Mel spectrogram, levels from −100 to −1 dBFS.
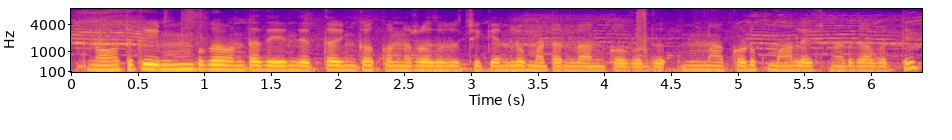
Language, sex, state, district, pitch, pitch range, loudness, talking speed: Telugu, female, Andhra Pradesh, Sri Satya Sai, 150 Hz, 145-160 Hz, -16 LUFS, 160 wpm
